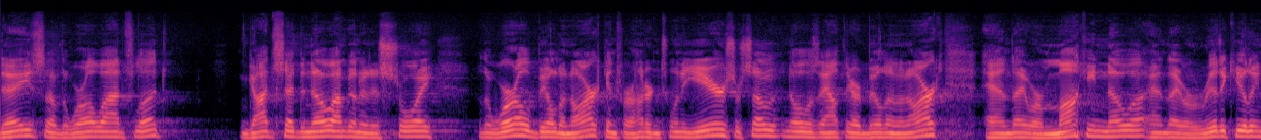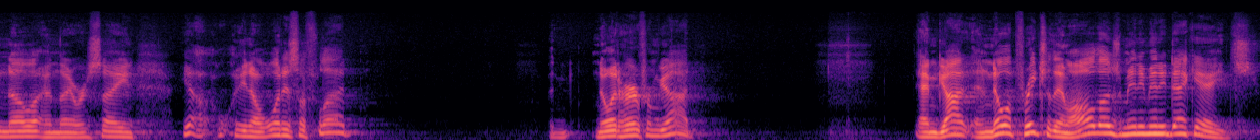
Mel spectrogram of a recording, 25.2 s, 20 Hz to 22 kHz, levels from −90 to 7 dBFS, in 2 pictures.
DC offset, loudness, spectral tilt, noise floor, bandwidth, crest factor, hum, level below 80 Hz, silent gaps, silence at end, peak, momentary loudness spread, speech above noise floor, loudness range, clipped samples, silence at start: under 0.1%; -23 LUFS; -6 dB/octave; -70 dBFS; 15 kHz; 20 dB; none; -64 dBFS; none; 0.05 s; -2 dBFS; 12 LU; 47 dB; 8 LU; under 0.1%; 0 s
